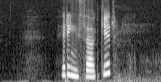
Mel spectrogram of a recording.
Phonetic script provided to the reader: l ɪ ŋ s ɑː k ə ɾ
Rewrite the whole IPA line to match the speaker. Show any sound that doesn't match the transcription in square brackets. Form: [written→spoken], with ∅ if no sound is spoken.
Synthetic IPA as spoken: [l→ɾ] ɪ ŋ s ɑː k ə ɾ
